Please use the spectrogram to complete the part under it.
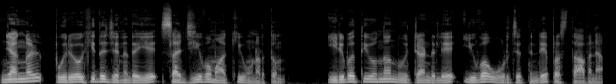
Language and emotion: Malayalam, neutral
